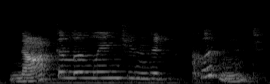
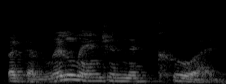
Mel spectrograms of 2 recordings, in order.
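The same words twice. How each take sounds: First: High, stressed "couldn't" set against "could". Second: Plain teacher correction; stress on could. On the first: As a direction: lift the voice on "Not the little engine that couldn't". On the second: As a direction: settle down on "the little engine that could". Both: Shown as a demonstration.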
